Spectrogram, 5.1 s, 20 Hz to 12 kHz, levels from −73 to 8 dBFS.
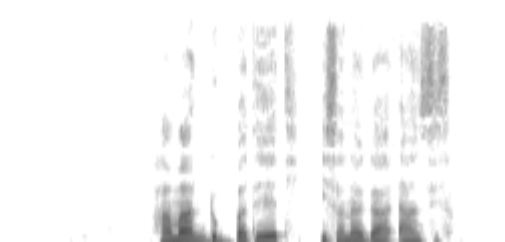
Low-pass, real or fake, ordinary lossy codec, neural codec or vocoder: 10.8 kHz; real; MP3, 48 kbps; none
